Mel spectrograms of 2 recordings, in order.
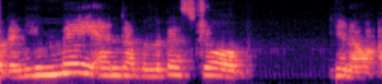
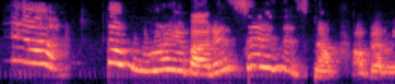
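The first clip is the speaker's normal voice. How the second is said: tag; 8 semitones higher than usual. Retold or imitated. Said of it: "Out loud, I said".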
